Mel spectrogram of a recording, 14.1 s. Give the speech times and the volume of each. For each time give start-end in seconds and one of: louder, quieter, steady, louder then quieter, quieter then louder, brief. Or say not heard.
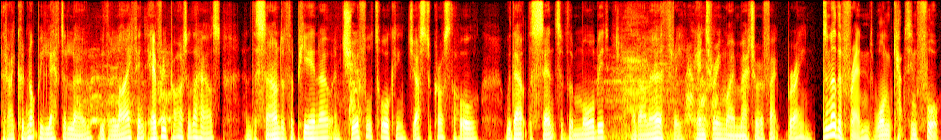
0.0-14.0 steady.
